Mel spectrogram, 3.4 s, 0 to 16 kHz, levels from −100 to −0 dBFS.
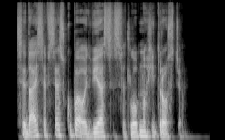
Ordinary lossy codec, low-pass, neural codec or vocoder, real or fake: none; 14.4 kHz; none; real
